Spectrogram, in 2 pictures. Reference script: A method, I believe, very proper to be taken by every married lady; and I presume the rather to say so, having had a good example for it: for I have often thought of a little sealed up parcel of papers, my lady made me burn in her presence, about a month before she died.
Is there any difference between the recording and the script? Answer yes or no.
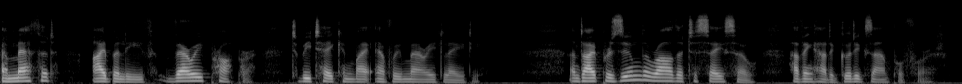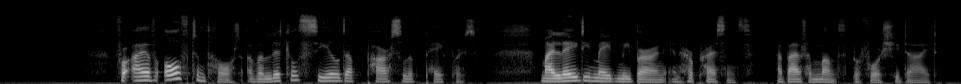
no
